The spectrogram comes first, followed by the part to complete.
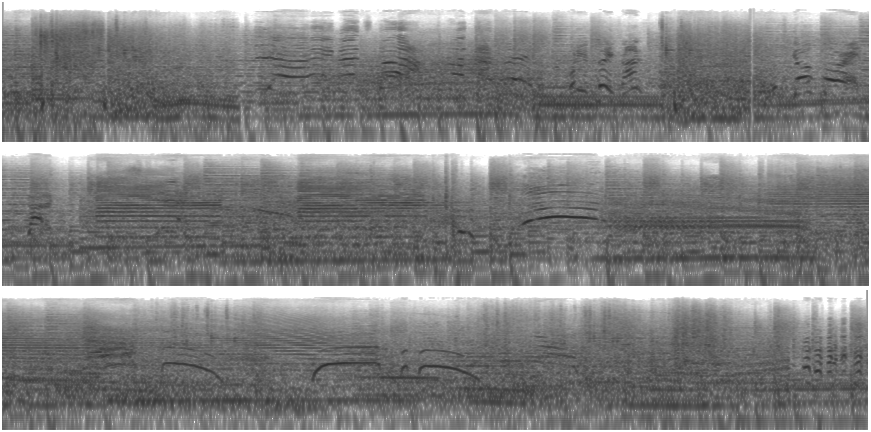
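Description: Action-film soundtrack: a dramatic music score of held chords and swooping, arching notes, mixed over the running engine of a heavy diesel semi-truck.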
